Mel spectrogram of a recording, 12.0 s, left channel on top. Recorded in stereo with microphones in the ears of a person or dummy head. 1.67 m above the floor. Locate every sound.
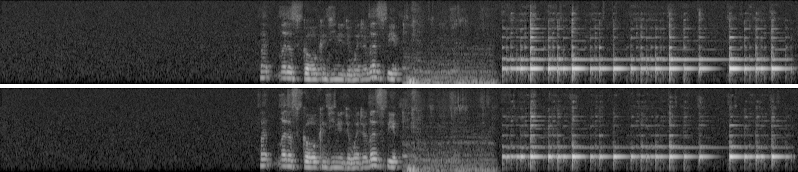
3.9 s a man speaking: 40° right (ahead or behind), 1.0 m
6.0 s a child speaking: 65° right (ahead or behind), 2.5 m
7.5 s dishes clattering: 15° left (ahead or behind), 0.6 m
